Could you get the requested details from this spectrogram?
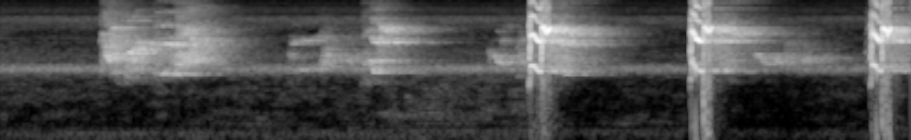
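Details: Lovebird calls to provoke long trilling: drawn-out raspy, buzzy chatter notes at first, then three loud sharp squeaky chirps under a second apart, over a steady high whine and soft low rumble.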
